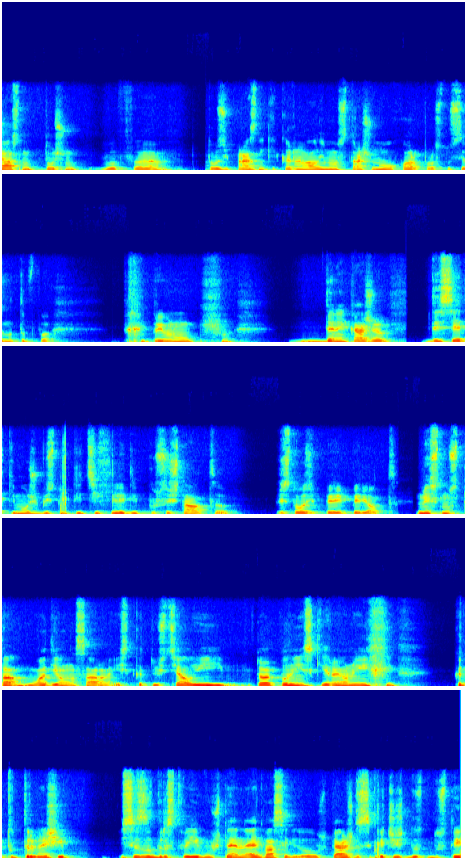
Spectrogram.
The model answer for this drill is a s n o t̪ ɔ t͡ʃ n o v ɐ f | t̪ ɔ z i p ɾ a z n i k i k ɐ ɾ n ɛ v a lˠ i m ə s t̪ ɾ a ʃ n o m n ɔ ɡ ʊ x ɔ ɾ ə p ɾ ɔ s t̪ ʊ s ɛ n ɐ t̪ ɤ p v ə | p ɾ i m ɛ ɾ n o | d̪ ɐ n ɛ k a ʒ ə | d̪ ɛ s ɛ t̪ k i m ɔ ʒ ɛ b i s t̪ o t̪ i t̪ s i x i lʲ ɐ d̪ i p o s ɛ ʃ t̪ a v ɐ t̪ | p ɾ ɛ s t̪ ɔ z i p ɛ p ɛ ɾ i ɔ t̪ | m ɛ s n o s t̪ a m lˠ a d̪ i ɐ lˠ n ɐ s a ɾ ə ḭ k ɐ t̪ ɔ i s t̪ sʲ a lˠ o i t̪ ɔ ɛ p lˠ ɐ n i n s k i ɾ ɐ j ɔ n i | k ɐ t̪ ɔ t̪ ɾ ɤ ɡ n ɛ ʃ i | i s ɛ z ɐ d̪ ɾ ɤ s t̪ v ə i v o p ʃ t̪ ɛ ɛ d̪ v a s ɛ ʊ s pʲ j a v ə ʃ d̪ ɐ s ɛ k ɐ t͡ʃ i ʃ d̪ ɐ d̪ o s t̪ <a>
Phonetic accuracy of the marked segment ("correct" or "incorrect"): incorrect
